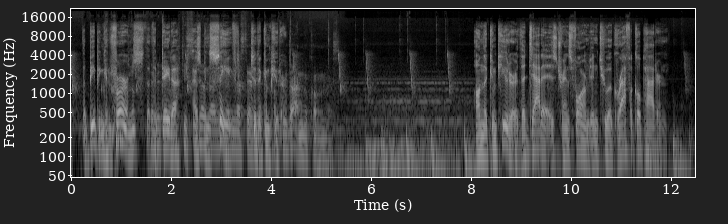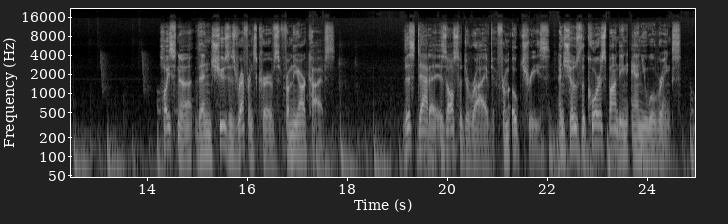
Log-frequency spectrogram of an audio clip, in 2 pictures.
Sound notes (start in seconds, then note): 5.4 intermittent beeping; 12.3 beeping continues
